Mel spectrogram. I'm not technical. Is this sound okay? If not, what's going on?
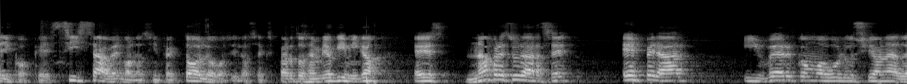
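Yes, nothing wrong can be heard in this sound.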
